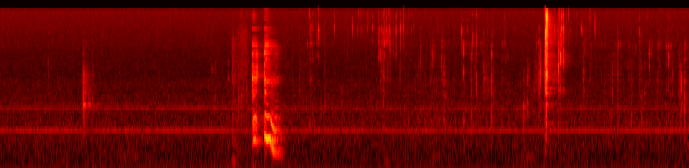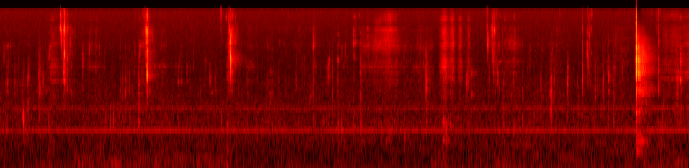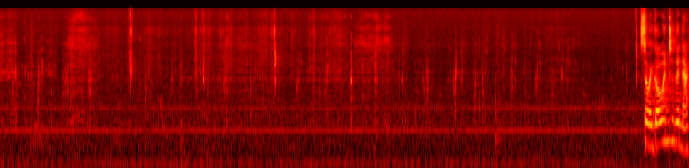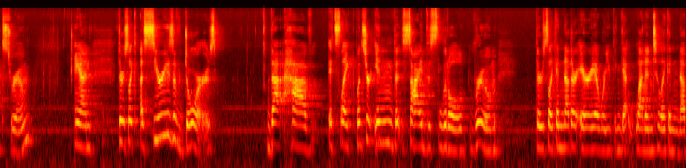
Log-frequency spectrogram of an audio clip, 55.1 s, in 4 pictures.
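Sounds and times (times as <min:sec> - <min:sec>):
faint steady hum: 0:00.0 - 0:55.0
person chewing food: 0:06.0 - 0:40.4, 0:42.1 - 0:42.8, 0:46.0 - 0:46.7.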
